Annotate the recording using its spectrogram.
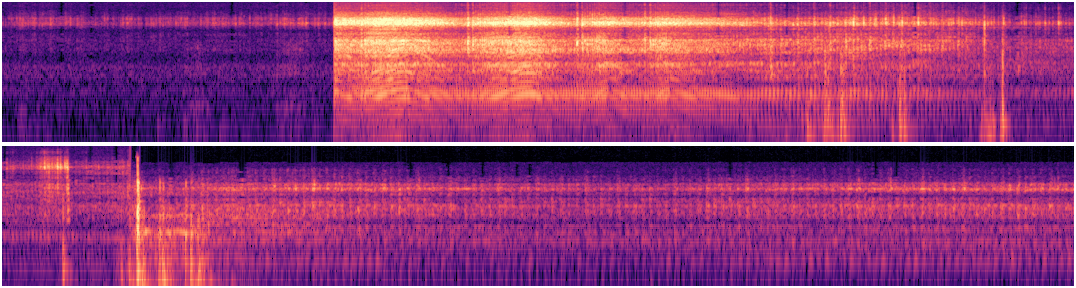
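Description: Gas chainsaw starting suddenly a little under two seconds in and revving up and down, then running at a steady idle. A heavy thump comes about six seconds in.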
